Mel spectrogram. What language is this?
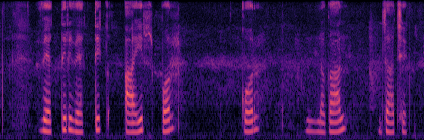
Magahi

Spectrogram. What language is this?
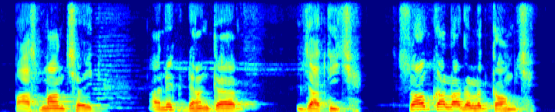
Maithili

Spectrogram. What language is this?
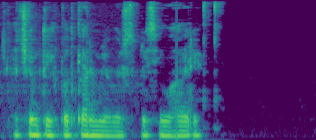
Russian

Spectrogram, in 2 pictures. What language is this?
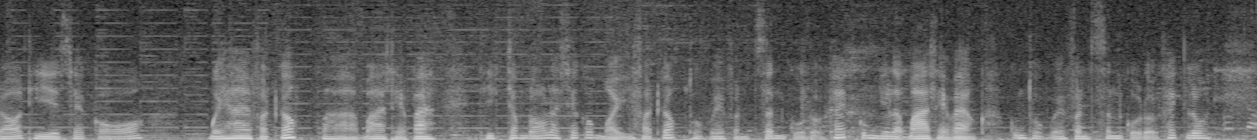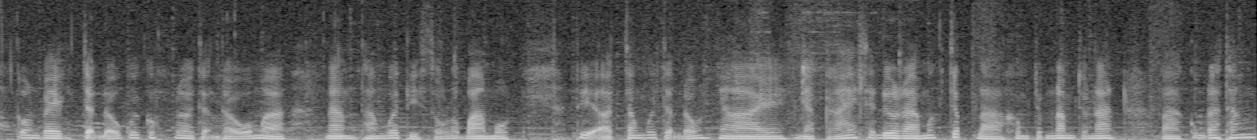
Vietnamese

